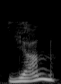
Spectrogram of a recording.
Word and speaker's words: Jan: Now, somebody who signs themselves Yan, J A N, pronounced Y A N, says, Hi, as a 71 year old learning to play the guitar, I'm very much into the music of Eric Bogle.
